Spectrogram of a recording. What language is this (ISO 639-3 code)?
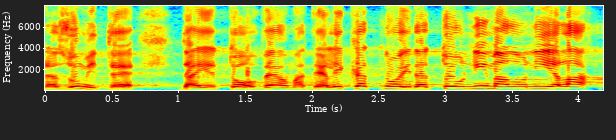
srp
